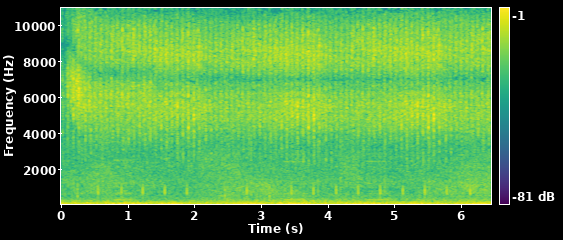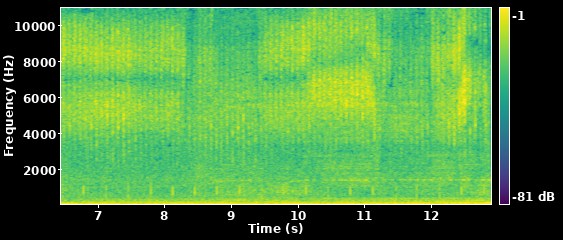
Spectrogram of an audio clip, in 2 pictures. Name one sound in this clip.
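Footsteps run quickly and steadily on pavement.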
